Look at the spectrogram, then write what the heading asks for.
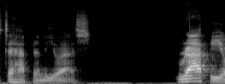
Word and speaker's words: Rappi: Rappi, or they pronounce Happy here in Brazil, is it's like Uber Eats, but it's guys on motorbikes only, right?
